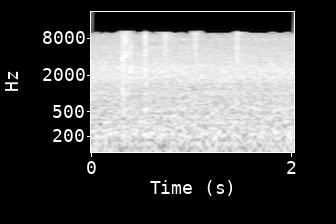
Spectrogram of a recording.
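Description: Steady flight-deck noise of an Airbus A319 rolling out after landing, with the engines at idle and the air-conditioning hiss blended together. A few faint clicks come in the first second and a half.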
